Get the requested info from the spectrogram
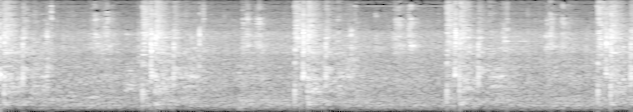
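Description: Cardboard dispenser on a horizontal flow wrap machine running in cycles: a sharp metallic clack and clatter about every one and a half seconds, over a steady mechanical running noise.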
